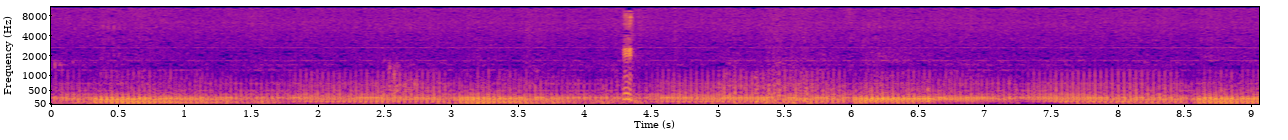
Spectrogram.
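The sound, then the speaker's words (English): A cat purrs loudly in a deep, continuous, motor-like rumble. The throbbing rhythm stays steady throughout, broken only by a brief click partway through. “Big purrs. That's a cat? That's a cat. I know. He sounds like a motor.”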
